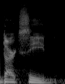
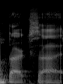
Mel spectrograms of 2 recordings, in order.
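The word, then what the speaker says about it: Darkseid: dark side oh okay is that how you say it I thought it was dark seed dark side is it yeah isn't it spelled like seed like German version no I mean there's no LOF Waffen no no no there's no there's no e on the end but it's still dark side oh okay all right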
